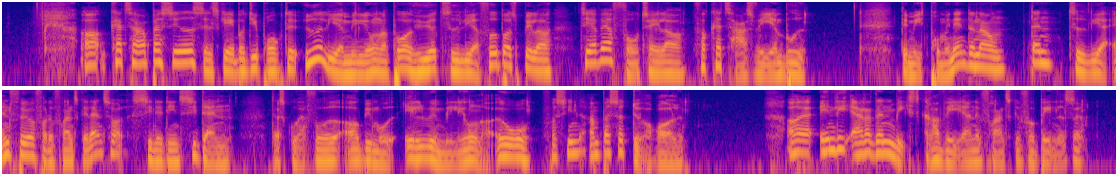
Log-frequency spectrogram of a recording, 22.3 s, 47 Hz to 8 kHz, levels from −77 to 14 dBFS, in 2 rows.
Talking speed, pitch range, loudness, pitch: 145 wpm, 95-165 Hz, -13 LUFS, 115 Hz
